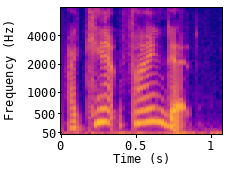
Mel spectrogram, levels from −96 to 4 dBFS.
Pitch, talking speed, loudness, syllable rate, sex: 255 Hz, 225 wpm, -18 LUFS, 4.9 syllables/s, female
